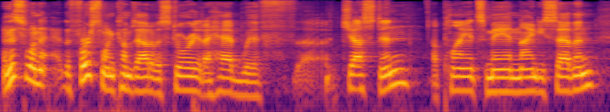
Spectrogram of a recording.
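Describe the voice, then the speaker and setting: A middle-aged man with a Southern lilt hosts a casual trade radio show. His voice sits at an ordinary pitch. He talks emphatically and lectures his listeners, often restarting sentences mid-thought. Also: big pitch swings, normal speed. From Atlanta, Georgia, US. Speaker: podcast host.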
